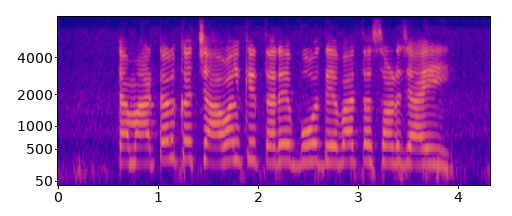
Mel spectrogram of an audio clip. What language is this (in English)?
Bhojpuri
